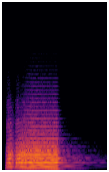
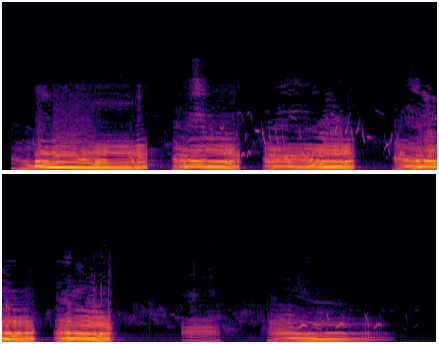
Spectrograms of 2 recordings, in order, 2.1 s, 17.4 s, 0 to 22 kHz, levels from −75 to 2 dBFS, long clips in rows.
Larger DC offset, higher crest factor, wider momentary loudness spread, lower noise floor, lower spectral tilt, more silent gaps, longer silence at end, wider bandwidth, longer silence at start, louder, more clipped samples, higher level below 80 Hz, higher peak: neither; first, 18 dB vs 12 dB; second, 11 LU vs 22 LU; second, -50 dBFS vs -62 dBFS; second, 1 dB/octave vs -5.5 dB/octave; neither; second, 0.55 s vs 1.1 s; first, 14.5 kHz vs 12 kHz; second, 0.05 s vs 0.2 s; about the same, -17 LUFS vs -15 LUFS; neither; second, under -90 dBFS vs -62 dBFS; about the same, -2 dBFS vs -4 dBFS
